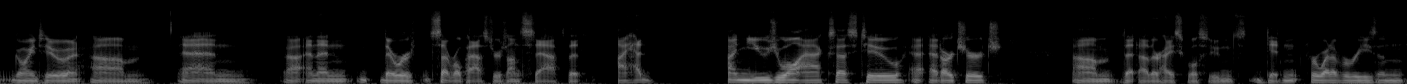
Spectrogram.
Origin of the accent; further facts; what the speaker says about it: Tulsa, Oklahoma, United States; moved away; I grew up in Tulsa, Oklahoma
